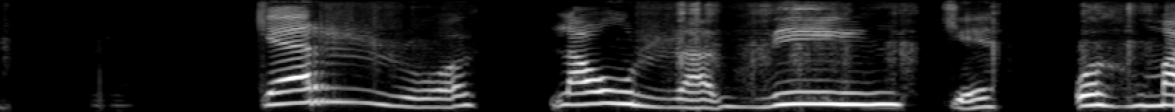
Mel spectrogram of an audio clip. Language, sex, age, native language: Icelandic, female, 10, Thai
